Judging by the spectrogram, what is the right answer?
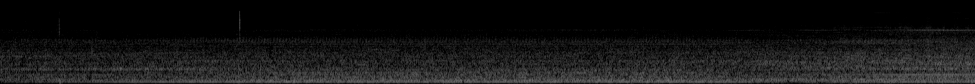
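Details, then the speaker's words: Hi-Phin AMD X2 desktop (AM2 dual core, 250GB SATA drive) recorded with the microphone beside the case under full load: soft even fan whoosh over a low steady hum, no hard drive clicking; the rear fan is loudest. "so as you can hear even the full load you can't hear the hard drives clicking and working you can't really hear that on the only thing you really hear is the fan at the top and the fan in the front"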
